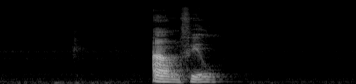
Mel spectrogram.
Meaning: singular dependent-clause past indicative of aanvallen
- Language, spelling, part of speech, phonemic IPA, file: Dutch, aanviel, verb, /ˈaɱvil/, Nl-aanviel.ogg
